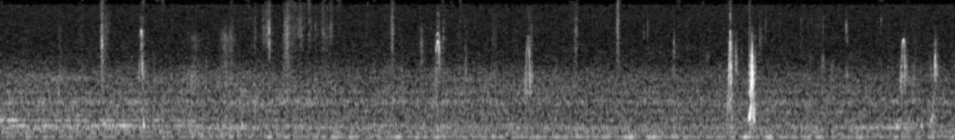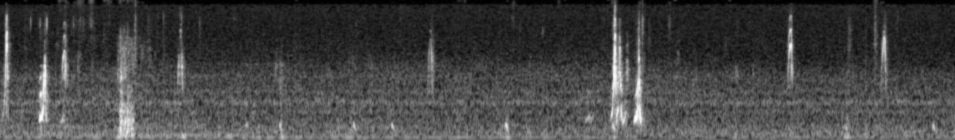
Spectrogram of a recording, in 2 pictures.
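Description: Small birds peck at snow on a tree stump with soft, quick taps.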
